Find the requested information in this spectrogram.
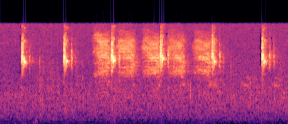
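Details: Squirrel calling on the last day of a visit to Yosemite: sharp, high chips alternate with longer raspy, buzzy bursts, about six sounds in four seconds, with a quiet background.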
